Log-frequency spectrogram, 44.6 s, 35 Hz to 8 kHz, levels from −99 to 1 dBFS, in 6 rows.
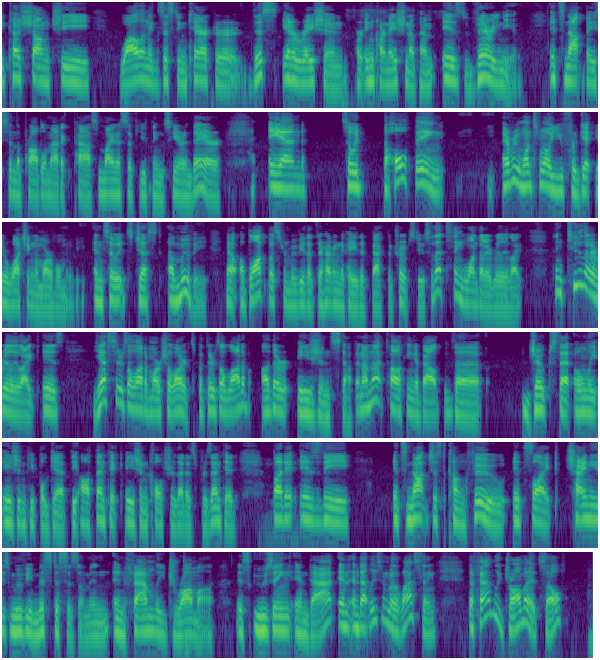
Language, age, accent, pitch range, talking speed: English, 30-49, American, 120-155 Hz, 200 wpm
